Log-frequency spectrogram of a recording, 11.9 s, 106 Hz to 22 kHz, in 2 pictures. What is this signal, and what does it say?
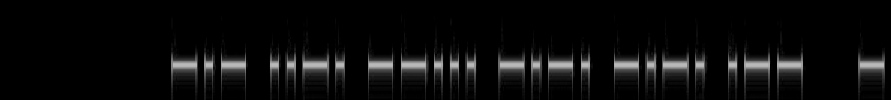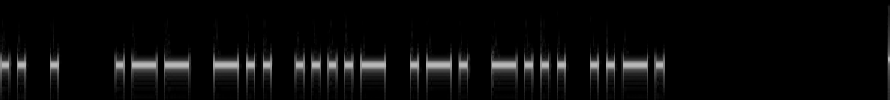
Morse code, heard as a keyed tone, about 22 wpm, 700 Hz. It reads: KF7CCW DE WD4RBF
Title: USA Callsign DE Callsign - 6 Characters - 22wpm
